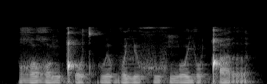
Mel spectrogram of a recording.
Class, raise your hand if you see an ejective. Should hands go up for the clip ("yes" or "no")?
yes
